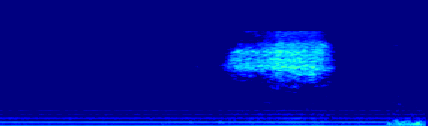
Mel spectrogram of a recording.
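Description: Near silence: faint room tone over a call connection, with one brief, faint hiss a little over a second in.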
